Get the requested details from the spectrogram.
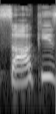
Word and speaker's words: Socci: Saki, like the drink, yeah. – But it's spelled S-O-C-C-I.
